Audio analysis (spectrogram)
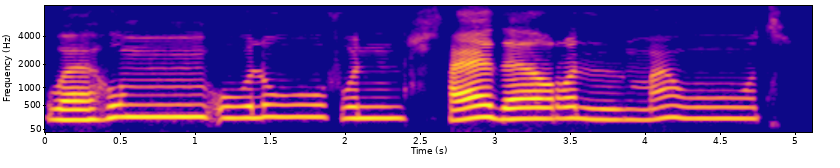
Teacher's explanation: huruf H di tengah tenggorokan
